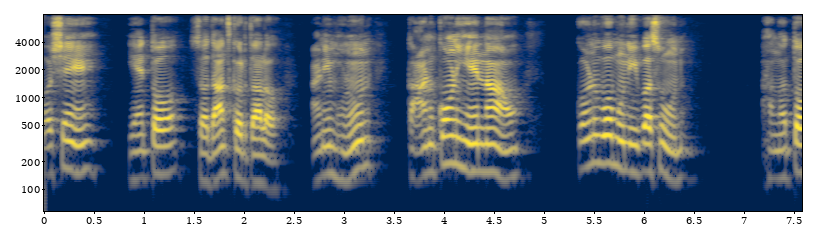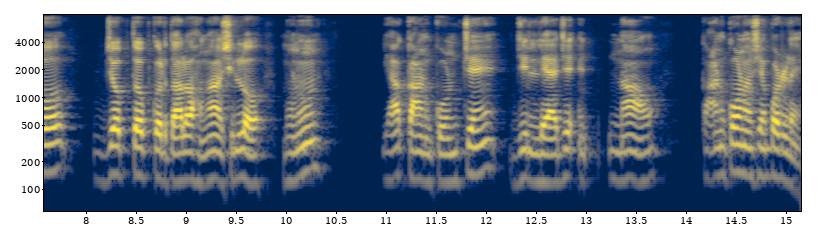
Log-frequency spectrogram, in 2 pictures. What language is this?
Konkani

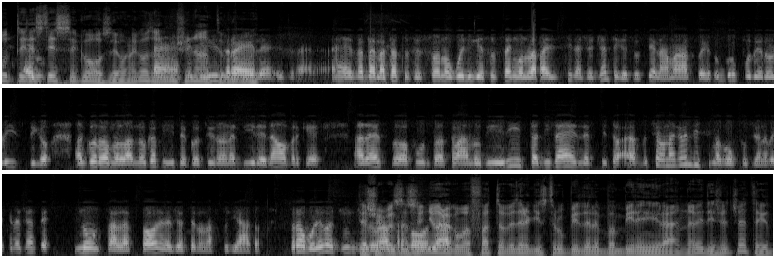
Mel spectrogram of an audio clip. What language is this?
Italian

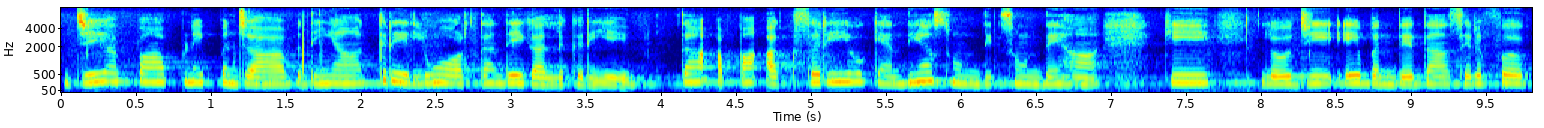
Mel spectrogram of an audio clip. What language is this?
Punjabi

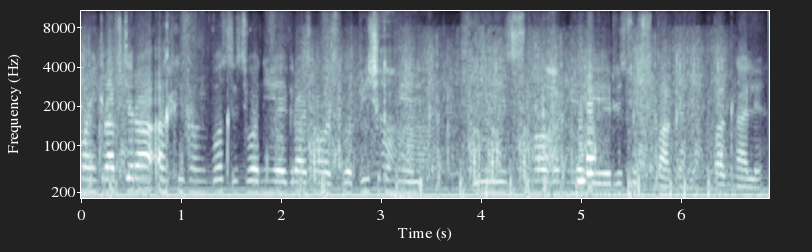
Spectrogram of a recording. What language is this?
Russian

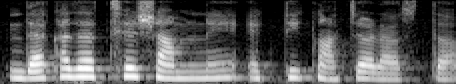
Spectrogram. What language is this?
Bangla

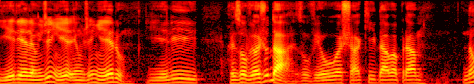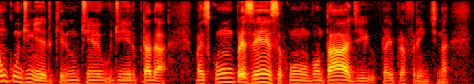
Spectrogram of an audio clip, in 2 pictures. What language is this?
Portuguese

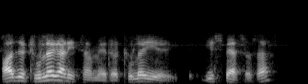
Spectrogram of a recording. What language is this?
Nepali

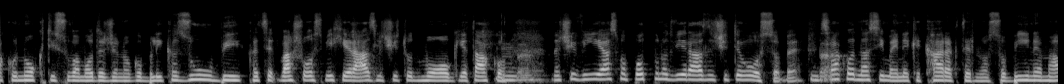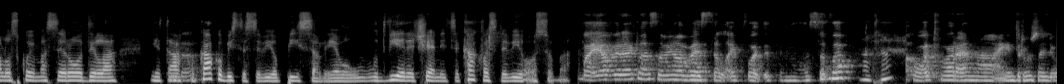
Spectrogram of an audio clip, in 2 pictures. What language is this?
Croatian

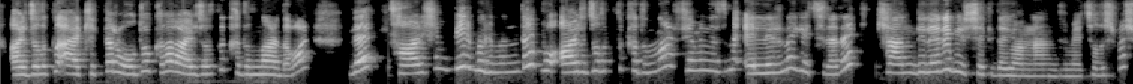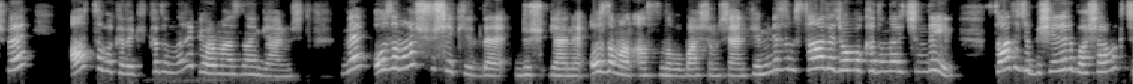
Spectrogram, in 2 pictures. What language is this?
Turkish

